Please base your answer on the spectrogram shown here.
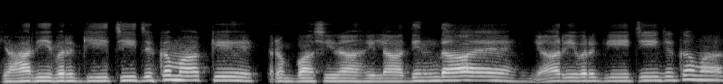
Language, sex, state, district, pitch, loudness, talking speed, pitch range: Hindi, male, Rajasthan, Bikaner, 165 Hz, -18 LUFS, 135 wpm, 150-185 Hz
